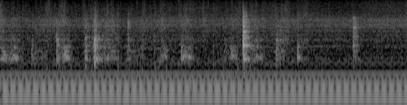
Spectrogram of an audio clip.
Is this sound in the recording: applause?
no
